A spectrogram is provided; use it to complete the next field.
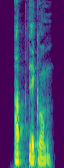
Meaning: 1. cover, covering 2. coverage
- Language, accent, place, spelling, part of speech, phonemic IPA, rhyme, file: German, Germany, Berlin, Abdeckung, noun, /ˈapˌdɛkʊŋ/, -ɛkʊŋ, De-Abdeckung.ogg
